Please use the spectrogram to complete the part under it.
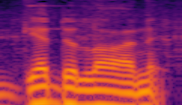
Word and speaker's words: Guédelon: So, Daniel, this is called the Château de Guédelon. I think it's spelled G-U-E-D-E-L-O-N.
